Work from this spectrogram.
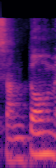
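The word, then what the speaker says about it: sinthome: Que es homofónica con la palabra síntoma en francés, ¿no? Entonces es santón. En un caso la palabra síntoma es con y p el acento circunflexo. Y en el otro caso se escribe sintome con i latina y h sintome, pero en francés es santom.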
